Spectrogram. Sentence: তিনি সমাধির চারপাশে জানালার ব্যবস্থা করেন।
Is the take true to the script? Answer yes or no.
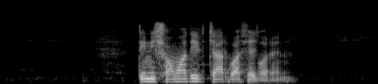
no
